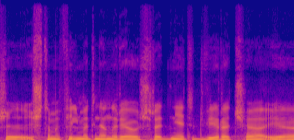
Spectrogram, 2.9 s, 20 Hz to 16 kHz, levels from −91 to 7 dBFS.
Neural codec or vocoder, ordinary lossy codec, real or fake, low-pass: vocoder, 44.1 kHz, 128 mel bands every 512 samples, BigVGAN v2; Opus, 32 kbps; fake; 14.4 kHz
